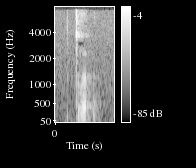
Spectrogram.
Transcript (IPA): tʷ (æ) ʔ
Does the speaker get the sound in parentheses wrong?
yes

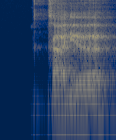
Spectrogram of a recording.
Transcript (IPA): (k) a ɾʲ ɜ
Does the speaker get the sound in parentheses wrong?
no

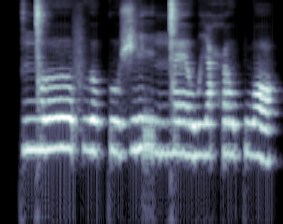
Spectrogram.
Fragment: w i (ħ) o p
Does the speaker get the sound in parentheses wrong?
no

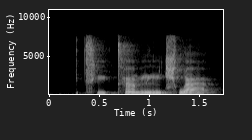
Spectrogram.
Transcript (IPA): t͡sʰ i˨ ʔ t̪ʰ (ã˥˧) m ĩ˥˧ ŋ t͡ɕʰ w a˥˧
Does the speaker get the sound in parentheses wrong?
no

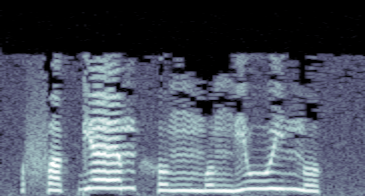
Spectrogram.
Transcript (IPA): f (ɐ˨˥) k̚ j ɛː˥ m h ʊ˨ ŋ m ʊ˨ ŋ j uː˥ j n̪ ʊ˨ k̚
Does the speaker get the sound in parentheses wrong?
no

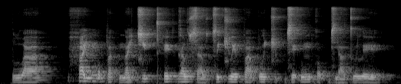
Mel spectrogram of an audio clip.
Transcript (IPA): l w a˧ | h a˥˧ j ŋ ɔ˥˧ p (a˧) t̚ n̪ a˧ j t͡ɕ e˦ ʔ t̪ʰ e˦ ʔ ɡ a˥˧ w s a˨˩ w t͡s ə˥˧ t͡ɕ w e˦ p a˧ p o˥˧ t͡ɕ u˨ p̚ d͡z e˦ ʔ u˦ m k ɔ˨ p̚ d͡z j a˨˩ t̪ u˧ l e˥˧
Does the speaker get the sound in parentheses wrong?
yes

